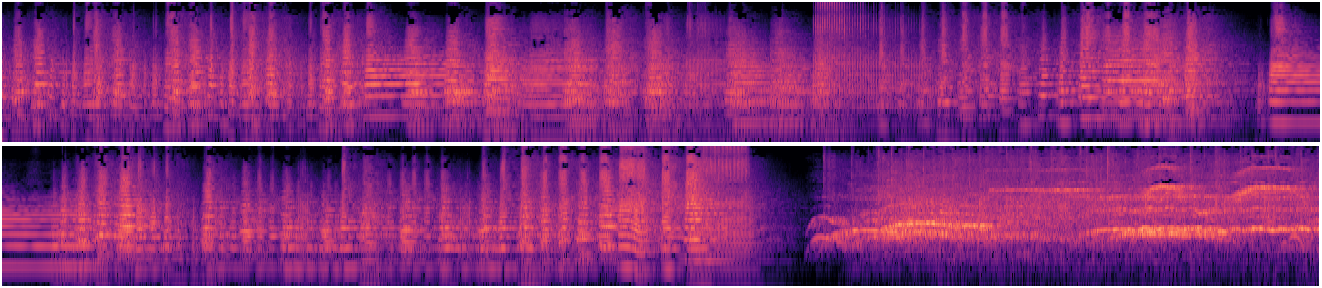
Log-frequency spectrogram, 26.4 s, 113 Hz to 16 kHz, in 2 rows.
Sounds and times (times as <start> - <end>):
Trombone: 0.0 - 21.0.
